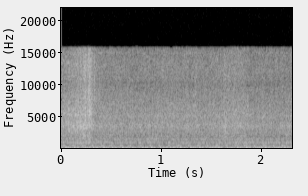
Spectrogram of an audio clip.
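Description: Side-by-side UTV engine idling steadily, heard from inside the cab.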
